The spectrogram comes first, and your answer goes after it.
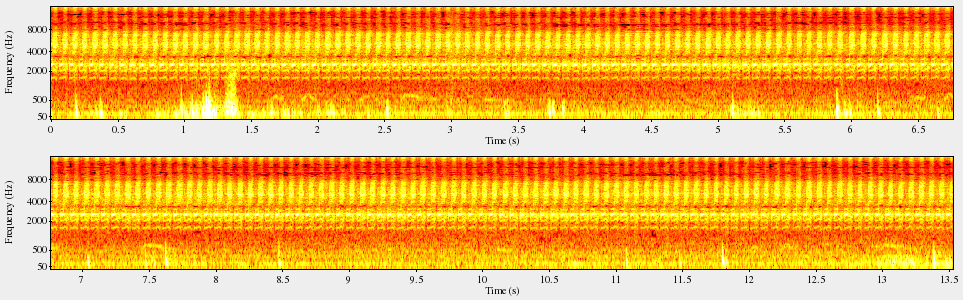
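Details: A singing cicada gives a continuous shrill, metallic buzz with rapid fine pulsation and no pause, while faint low taps and clicks sound now and then beneath it.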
